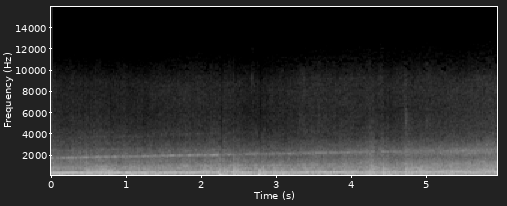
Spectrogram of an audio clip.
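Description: A train rushes past close alongside.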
